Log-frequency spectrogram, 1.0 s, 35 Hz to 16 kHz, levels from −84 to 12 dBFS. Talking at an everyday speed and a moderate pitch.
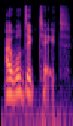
Yes: average, 185 wpm; medium, 170 Hz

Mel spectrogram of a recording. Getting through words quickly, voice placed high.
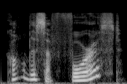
No: average, 190 wpm; high, 240 Hz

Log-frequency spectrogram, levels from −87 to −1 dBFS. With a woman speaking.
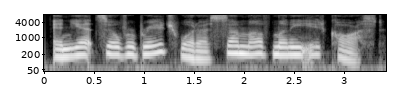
Yes: female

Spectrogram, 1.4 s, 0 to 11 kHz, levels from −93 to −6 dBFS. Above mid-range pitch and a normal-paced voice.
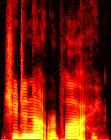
Yes: high, 220 Hz; average, 170 wpm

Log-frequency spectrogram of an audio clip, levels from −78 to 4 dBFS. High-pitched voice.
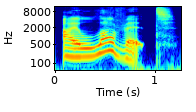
Yes: high, 210 Hz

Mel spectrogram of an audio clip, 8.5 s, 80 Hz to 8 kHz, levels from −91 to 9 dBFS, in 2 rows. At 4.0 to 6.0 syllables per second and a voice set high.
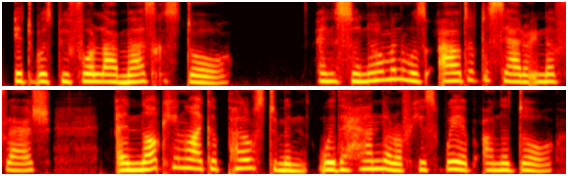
Yes: 5.6 syllables/s; very high, 250 Hz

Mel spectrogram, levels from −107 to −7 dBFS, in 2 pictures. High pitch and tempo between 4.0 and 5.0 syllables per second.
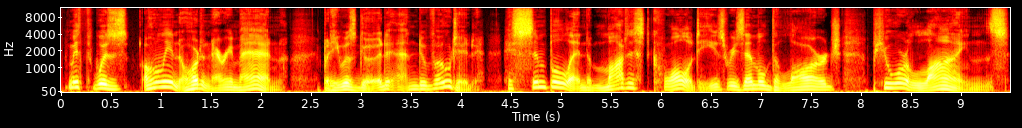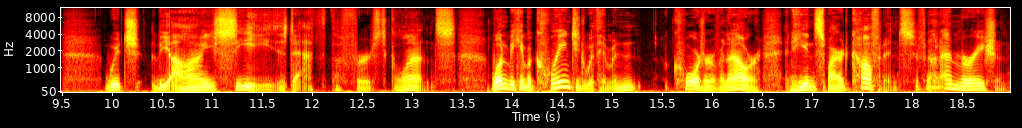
No: low, 120 Hz; 4.8 syllables/s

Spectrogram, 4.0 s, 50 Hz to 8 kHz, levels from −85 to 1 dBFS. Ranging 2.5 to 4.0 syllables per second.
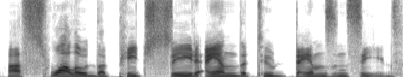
Yes: 3.6 syllables/s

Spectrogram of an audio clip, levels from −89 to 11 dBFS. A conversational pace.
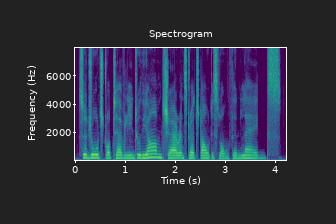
No: fast, 210 wpm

